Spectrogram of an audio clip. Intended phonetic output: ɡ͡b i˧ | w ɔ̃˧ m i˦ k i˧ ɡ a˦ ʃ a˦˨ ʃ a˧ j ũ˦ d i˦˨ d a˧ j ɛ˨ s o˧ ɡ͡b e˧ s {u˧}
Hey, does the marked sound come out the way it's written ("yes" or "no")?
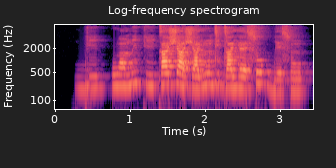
no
